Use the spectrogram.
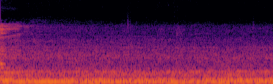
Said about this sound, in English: Sorry, traffic.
